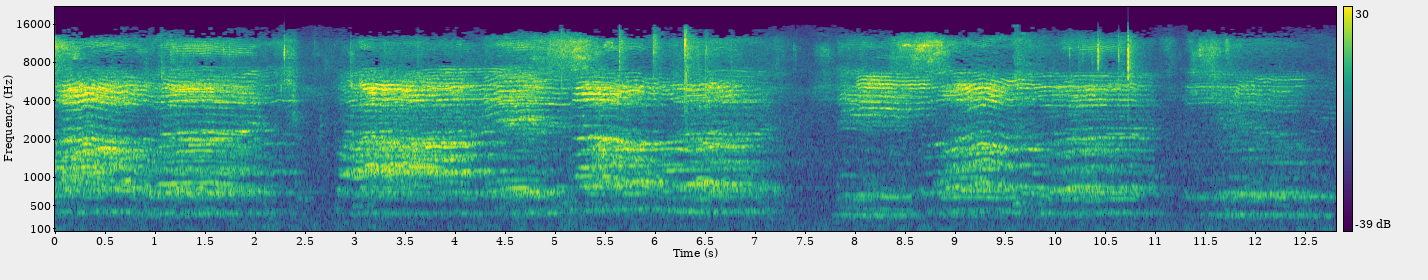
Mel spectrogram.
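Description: A choir of three- and four-year-old preschool children singing together, in phrases of a few seconds with short pauses for breath three times.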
